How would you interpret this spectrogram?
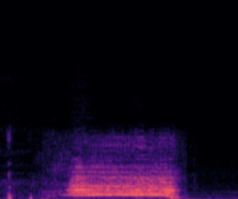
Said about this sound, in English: It's a cow. That's not a cow. Yes, it is. You do a better cow. Yeah, that real cow sounds horrible.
